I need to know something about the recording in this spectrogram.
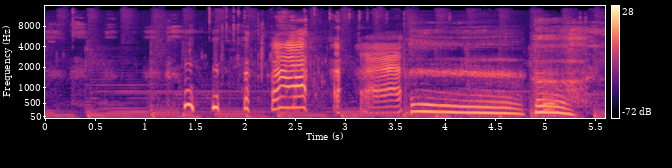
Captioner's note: laughs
